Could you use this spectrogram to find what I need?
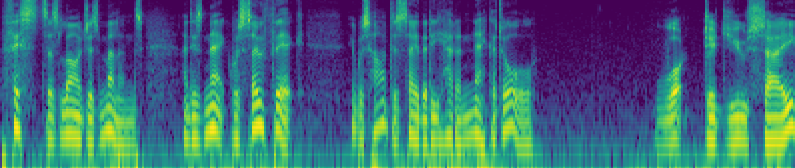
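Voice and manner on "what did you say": slow, menacing, threatening growl. A narrator reads the captain's reply to the brothers, menacing growl. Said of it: "he growled menacingly".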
